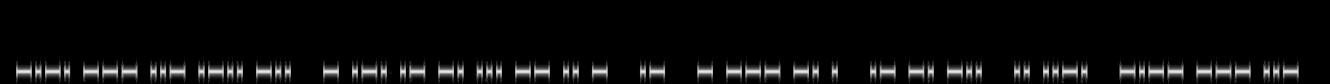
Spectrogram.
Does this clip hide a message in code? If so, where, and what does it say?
Yes: Morse code from 0.2 to 13.0 s, heard as a keyed tone, about 25 wpm, 600 Hz. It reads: COULD TRANSMIT A TONE AND IF YOU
